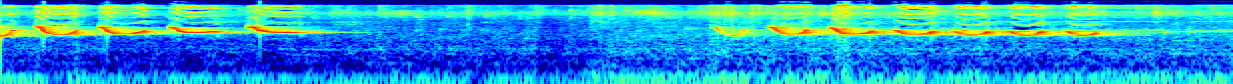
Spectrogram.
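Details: Ashy tailorbird song meant for tutoring magpie-robins and young tailorbirds: two bursts of quick wavering chirped notes, four then about eight, separated by a short silence.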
